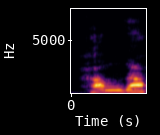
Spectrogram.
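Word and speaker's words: همزة: হামজা হরফের উচ্চারণ কি হবে, পার্থক্য হচ্ছে শক্ত এবং ওই গোল হায়ের মতন গম্ভীর আওয়াজ, শক্ত এবং গম্ভীর আওয়াজ।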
